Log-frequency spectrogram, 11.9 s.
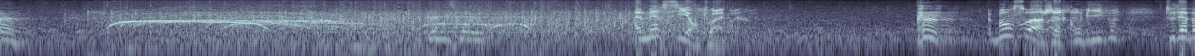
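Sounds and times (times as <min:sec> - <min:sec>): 
speech: 0:00.0 - 0:00.4, 0:06.4 - 0:07.4, 0:10.0 - 0:11.9
audience applause: 0:00.5 - 0:07.8.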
